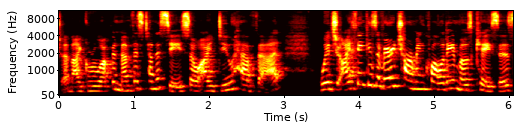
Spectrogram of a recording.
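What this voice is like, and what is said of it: Mild Southern American sing-songy intonation. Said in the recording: “the Southern accent, I don't have a very strong one, but I do have the Southern intonation pattern, which tends to be a little more sing-songy than a lot of other regional dialects in American English”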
